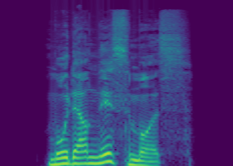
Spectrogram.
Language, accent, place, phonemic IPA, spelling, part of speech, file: German, Germany, Berlin, /modɛʁˈnɪsmʊs/, Modernismus, noun, De-Modernismus.ogg
- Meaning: modernism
